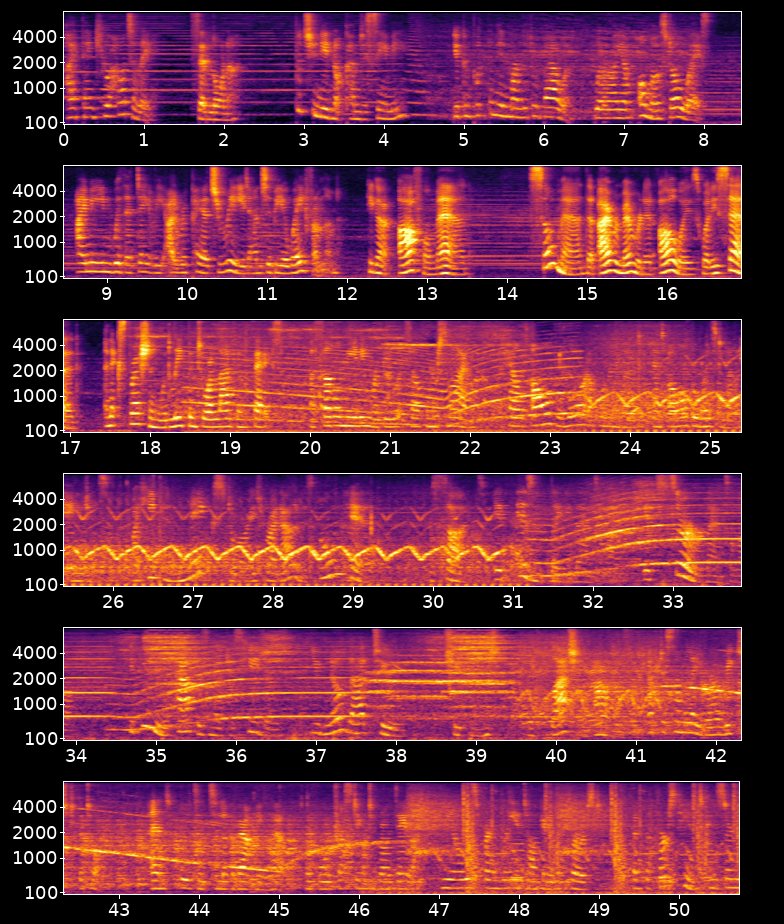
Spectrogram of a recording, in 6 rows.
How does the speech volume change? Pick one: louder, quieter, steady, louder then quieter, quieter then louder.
louder then quieter.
